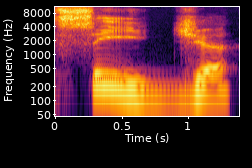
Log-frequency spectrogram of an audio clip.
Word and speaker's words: siege: With siege, it's the J, like judge or January or June. It's that J sound, which is a different consonant sound. So it's the consonant sound that changes.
